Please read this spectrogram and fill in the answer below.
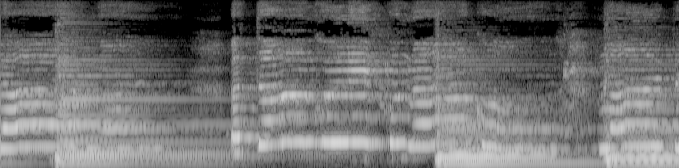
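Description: A woman singing a slow ballad while playing an acoustic guitar. A few chords are strummed and left to ring under the voice, which holds long notes in the middle of the passage.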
